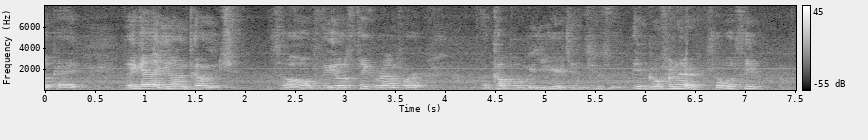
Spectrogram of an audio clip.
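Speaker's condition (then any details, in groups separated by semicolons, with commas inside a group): Cerebral palsy; from birth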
